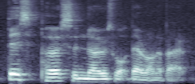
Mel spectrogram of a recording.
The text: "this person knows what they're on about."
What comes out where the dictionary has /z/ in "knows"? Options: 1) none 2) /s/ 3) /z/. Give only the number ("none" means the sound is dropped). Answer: 3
